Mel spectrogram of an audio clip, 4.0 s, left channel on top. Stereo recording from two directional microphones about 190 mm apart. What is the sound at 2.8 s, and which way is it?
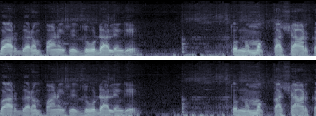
Speech, 5° right (ahead or behind).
